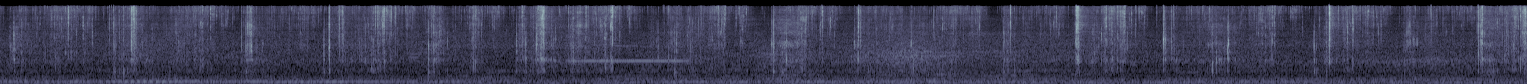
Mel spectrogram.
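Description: A hand squeezing and kneading soaked, drained bread into a fine mash in a plastic bowl: irregular wet crackling and squishing clicks as the fingers press through the crumbs.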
